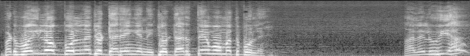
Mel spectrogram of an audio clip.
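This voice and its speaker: A man's voice: high voice, moderate pace, warm tone. A man preaching a fervent church sermon as pastor, calling out to the congregation and chanting refrains with them. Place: church service.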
